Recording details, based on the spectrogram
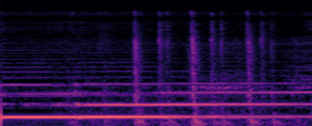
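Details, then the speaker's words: Mahindra Roxor in very cold weather, key on before starting: loud steady electric hum with a few clicks, fading toward the end; fuel pump straining in the extreme cold. "The fuel pump is having a hard time. It's loud. You can hear it."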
